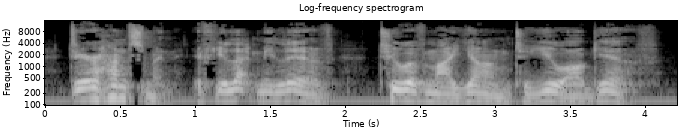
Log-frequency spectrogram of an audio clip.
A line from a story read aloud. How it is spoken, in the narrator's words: a wolf, he cried out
